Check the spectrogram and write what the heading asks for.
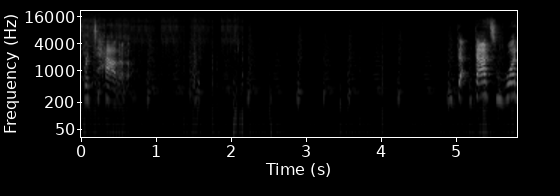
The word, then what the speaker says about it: Rattata: I I know as a as a kid I always called it Ratat. There's not a T at the end, but I always called it Ratat. And so I I just keep calling it Ratat.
